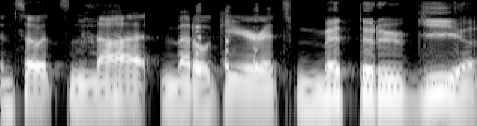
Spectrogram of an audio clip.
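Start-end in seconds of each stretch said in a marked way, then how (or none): 1.7-3.2 deep broadcast announcer voice. Showing how he says japanese words, in a deep tv announcer voice. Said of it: "I go into like T V announcer voice".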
